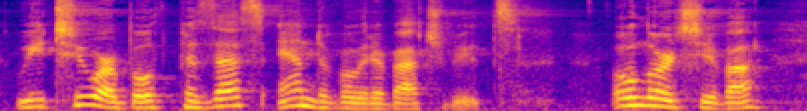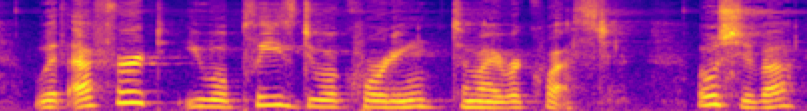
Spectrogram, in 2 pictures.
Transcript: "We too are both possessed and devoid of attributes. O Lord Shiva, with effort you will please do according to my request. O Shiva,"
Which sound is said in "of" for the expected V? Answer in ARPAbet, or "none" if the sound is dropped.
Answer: V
